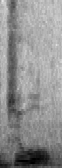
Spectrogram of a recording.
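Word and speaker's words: joule: SI unit is the jewel I know it's spelled a little weird but it's Jewel um the abbreviation is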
